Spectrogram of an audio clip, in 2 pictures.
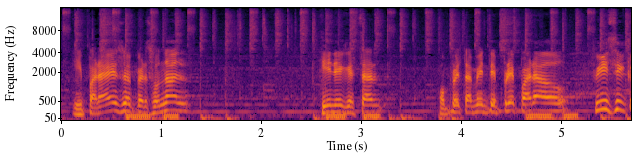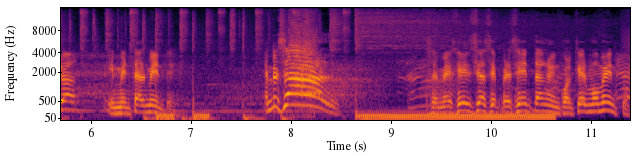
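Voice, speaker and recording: A man with a Peruvian accent, a firefighter and cooking vlogger, talking earnestly and haltingly, often repeating words as he searches for them. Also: sits high, vocal fry, a bit bright. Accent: Peruvian Spanish. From Peru. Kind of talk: interview and vlog talk.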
